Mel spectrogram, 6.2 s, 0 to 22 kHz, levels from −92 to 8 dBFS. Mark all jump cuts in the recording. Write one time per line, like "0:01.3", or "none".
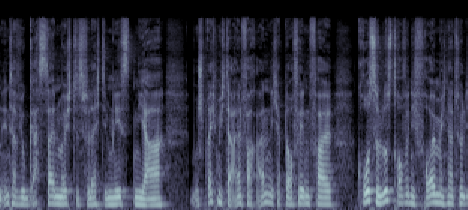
none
